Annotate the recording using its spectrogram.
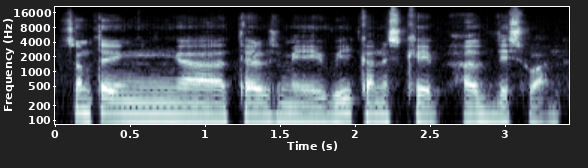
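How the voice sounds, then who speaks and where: A man giving casual, halting playthrough commentary as a game streamer, with joking asides. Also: lowish voice, fairly even intonation, dark tone, a little hiss or hum. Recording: music behind.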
